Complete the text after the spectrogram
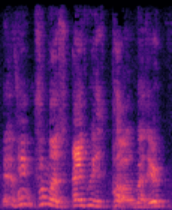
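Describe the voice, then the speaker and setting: A man's voice: very high voice, sing-song, brisk, bright, forceful tone, exaggerated voice. A man playing a prissy, stammering, easily shocked middle-aged son in a radio soap opera parody. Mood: alarmed. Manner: stammering, indignant, fluttery. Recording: echoey stage, far mic, clear noise.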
